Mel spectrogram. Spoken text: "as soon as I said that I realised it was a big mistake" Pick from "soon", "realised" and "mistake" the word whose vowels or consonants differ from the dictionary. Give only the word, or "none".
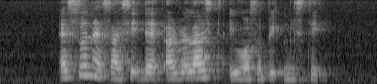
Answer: realised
